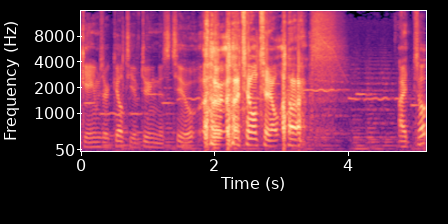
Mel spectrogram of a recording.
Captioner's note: cough cough; cough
